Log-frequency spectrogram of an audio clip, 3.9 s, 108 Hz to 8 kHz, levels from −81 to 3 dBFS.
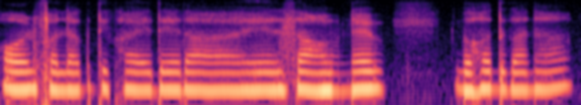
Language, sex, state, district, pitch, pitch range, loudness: Urdu, female, Bihar, Kishanganj, 210 Hz, 210-215 Hz, -15 LUFS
